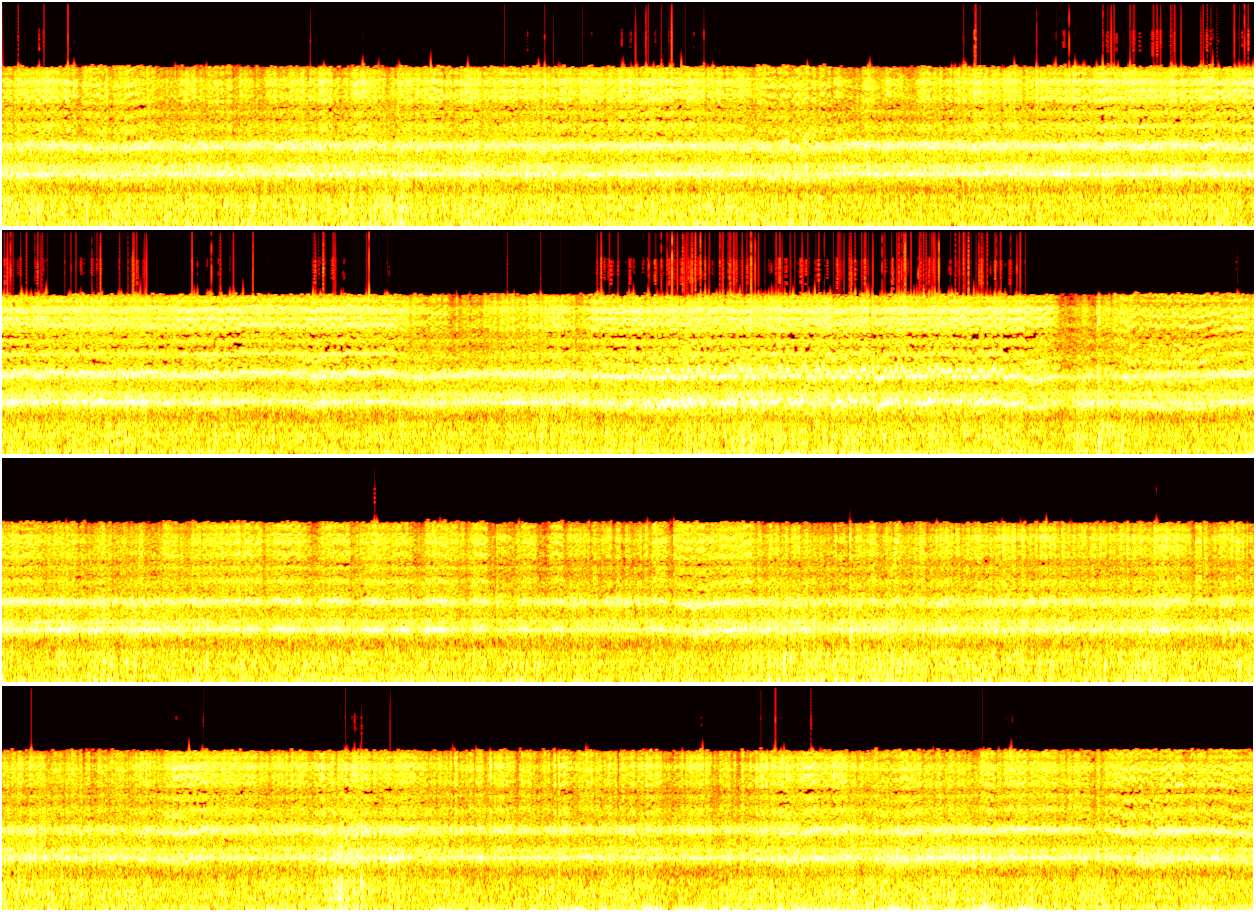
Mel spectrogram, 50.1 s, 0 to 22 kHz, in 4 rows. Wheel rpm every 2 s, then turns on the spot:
230, 230, 230, 230, 230, 230, 230, 230, 230, 210, 200, 210, 220, 240, 230, 230, 230, 240, 230, 230, 230, 230, 230, 230, 220.
none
